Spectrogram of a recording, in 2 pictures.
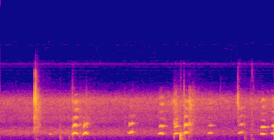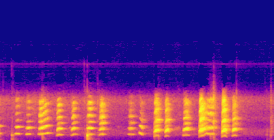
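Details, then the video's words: Blue jays making funny sounds: a run of short, squeaky, harmonic notes that start sparse and irregular, then come faster and louder in a steady pulsing series, with light clicking sounds in between. "Blue Jays making funny sounds"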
